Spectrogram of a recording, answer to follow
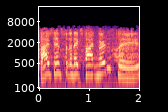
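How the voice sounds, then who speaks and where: An actor playing a ghoulish old-time radio horror host who drawls out morbid jokes with mocking glee. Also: male voice, very high-pitched. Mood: mocking, sly. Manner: mocking, drawn-out, punning delivery. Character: ghoulish macabre male host cracking gleeful morbid jokes. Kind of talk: 1940s radio horror hosting. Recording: dull old radio broadcast, loud organ music.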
